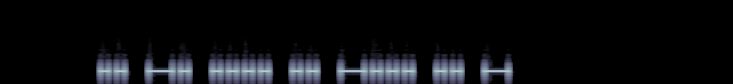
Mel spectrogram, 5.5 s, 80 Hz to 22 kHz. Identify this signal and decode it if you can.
Morse code, heard as a keyed tone, about 20 wpm, 700 Hz. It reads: INHIBIT
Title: 7 Letter Words - First 3 Letters Given - 20wpm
